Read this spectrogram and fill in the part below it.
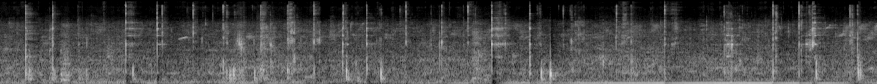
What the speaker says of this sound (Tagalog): Haluin natin guys hanggang sa mahalo lahat.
